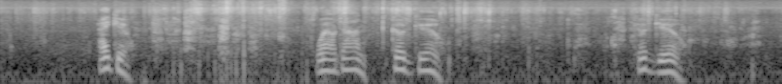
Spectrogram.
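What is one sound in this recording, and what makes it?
A dog whines in short, rising and falling cries.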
